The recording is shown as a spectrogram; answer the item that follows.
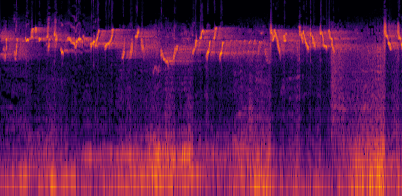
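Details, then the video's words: White-eye (pleci kacamata) singing its loud, sharp, clear 'tembakan' song, used to provoke other white-eyes into singing: very high, rapid chirping phrases with quick rising and falling notes, pausing briefly before each new burst, over low background hum. "Pleci kaca mata‼️tembakan‼️penuh sensasi‼️"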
